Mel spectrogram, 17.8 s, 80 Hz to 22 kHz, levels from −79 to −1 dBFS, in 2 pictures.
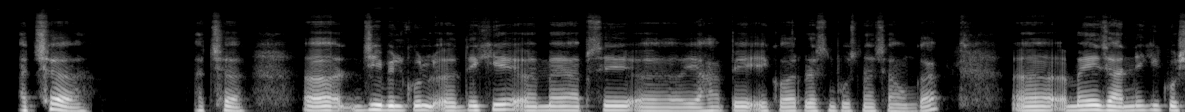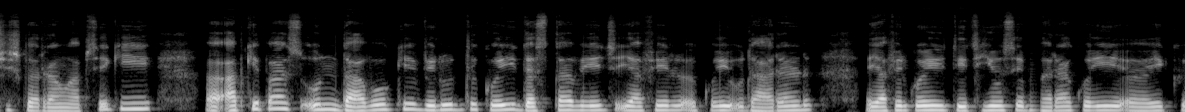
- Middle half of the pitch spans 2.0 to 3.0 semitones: Yes, narrow, 2.4 semitones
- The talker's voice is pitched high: No, medium, 150 Hz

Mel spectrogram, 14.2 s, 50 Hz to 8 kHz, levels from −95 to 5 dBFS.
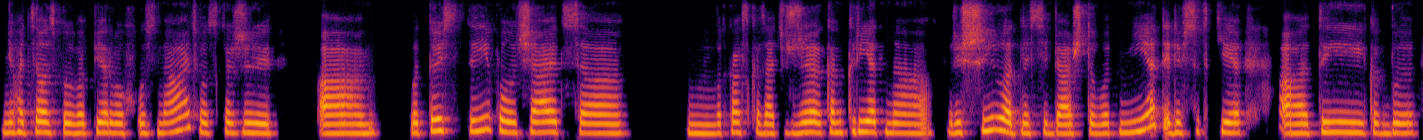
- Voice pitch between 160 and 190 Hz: No, high, 205 Hz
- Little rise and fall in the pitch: Yes, narrow, 1.7 semitones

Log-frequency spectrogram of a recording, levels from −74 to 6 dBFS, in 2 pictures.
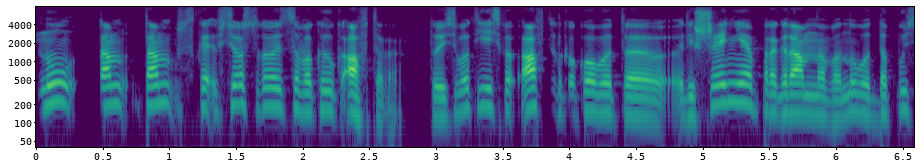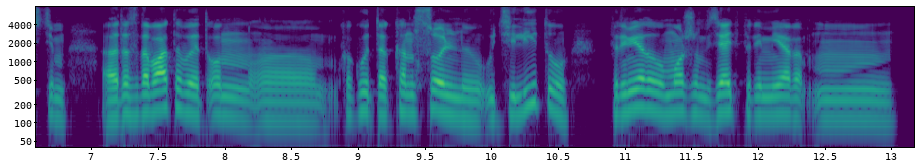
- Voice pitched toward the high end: No, medium, 145 Hz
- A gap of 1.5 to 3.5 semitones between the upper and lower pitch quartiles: No, average, 4.4 semitones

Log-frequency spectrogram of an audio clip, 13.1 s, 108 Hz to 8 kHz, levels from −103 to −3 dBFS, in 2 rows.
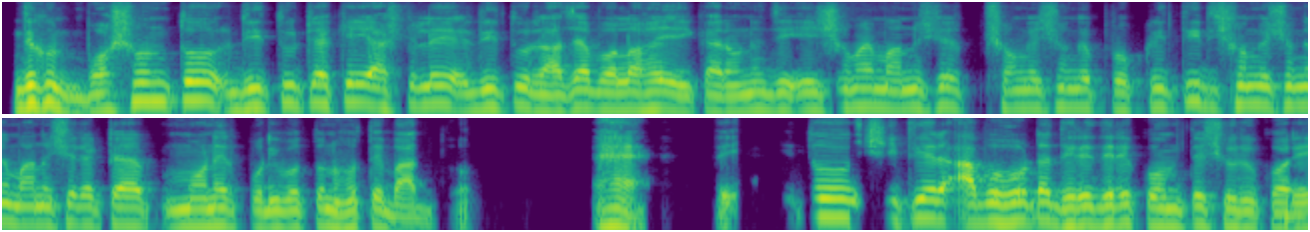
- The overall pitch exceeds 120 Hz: Yes, medium, 140 Hz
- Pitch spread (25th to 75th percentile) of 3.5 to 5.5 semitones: Yes, average, 4.1 semitones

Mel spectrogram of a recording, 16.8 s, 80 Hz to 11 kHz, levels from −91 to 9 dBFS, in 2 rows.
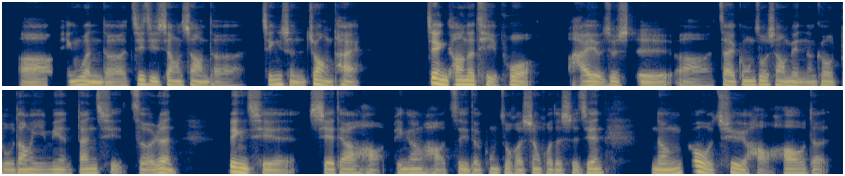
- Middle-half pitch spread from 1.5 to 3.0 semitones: Yes, narrow, 2.6 semitones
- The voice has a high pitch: No, low, 105 Hz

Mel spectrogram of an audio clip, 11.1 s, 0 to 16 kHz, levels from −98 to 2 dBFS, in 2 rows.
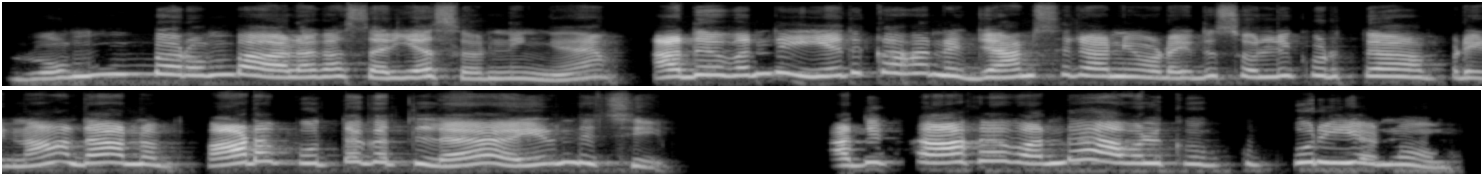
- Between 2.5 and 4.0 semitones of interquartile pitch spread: No, average, 4.8 semitones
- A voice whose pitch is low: No, very high, 335 Hz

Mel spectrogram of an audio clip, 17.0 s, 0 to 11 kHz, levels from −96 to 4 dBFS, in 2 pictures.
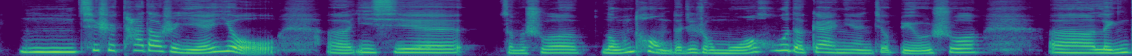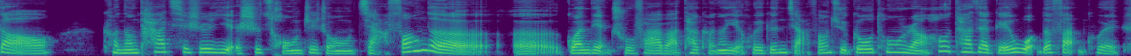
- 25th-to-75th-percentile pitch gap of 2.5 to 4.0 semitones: No, average, 4.6 semitones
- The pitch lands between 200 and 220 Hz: Yes, high, 205 Hz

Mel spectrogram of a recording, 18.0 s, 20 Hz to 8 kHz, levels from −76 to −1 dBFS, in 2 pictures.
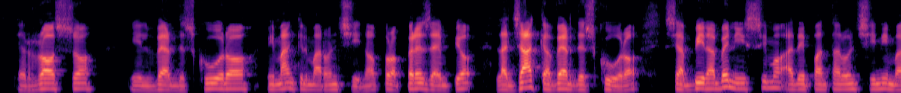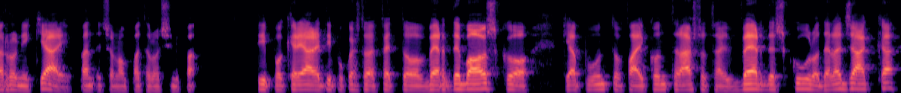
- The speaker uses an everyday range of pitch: Yes, average, 3.3 semitones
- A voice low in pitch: Yes, low, 110 Hz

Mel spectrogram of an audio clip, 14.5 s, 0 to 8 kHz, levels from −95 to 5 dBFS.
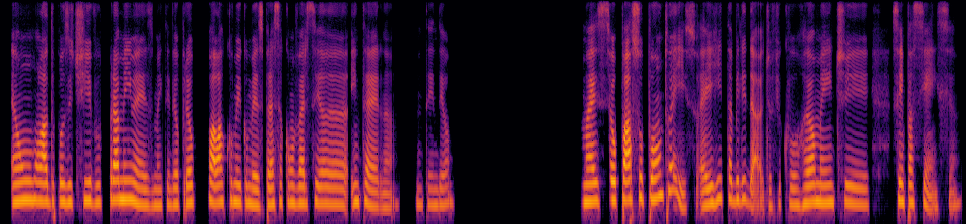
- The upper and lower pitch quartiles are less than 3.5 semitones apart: Yes, average, 3.0 semitones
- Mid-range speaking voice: No, high, 195 Hz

